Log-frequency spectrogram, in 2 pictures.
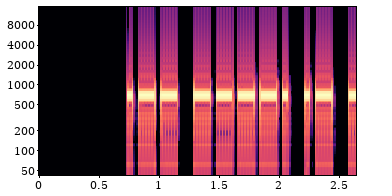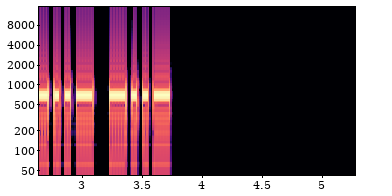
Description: Morse code, heard as a keyed tone, about 25 wpm, 700 Hz. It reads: W9AXX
